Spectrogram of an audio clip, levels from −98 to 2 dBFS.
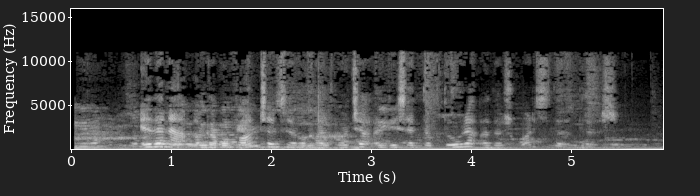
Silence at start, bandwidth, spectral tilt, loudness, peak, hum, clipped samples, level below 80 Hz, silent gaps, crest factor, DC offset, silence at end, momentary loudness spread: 0.05 s; 11.5 kHz; -3.5 dB/octave; -22 LUFS; -4 dBFS; none; under 0.1%; -42 dBFS; none; 20 dB; under 0.1%; 0 s; 16 LU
